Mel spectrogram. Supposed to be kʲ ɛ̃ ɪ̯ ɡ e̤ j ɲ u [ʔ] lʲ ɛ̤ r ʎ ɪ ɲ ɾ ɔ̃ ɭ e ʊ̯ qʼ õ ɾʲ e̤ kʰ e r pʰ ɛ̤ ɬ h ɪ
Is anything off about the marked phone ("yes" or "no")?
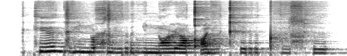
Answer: yes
